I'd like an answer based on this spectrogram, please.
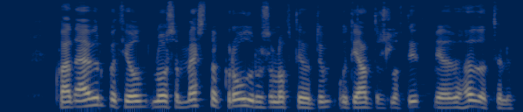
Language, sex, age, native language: Icelandic, male, 40-49, Icelandic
